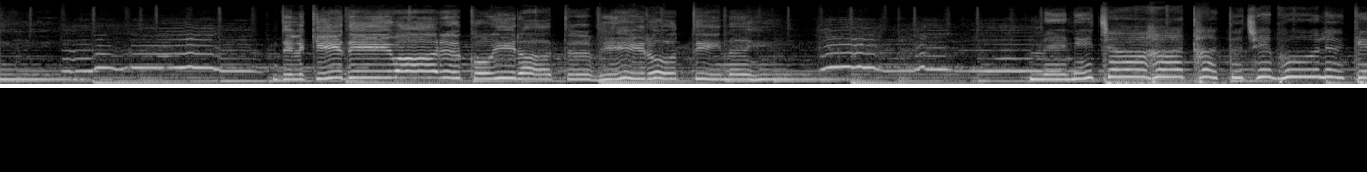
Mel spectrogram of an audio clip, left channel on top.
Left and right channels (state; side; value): silent; right; digital silence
